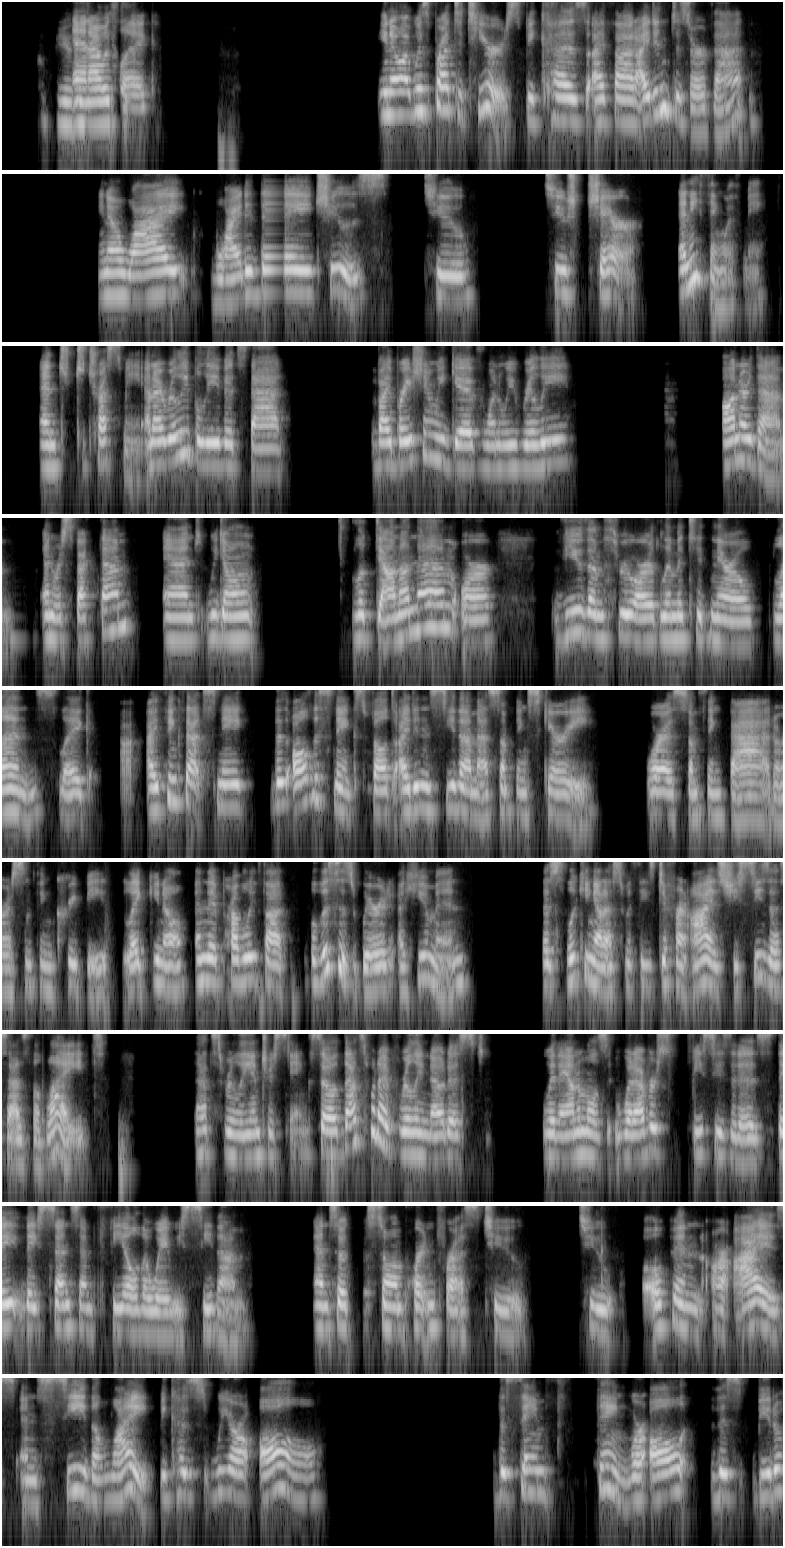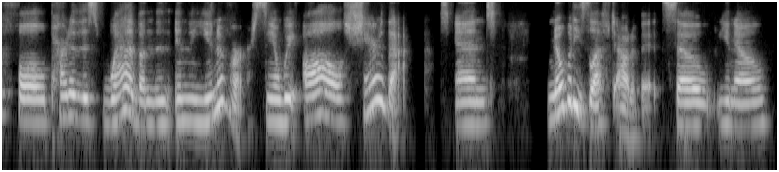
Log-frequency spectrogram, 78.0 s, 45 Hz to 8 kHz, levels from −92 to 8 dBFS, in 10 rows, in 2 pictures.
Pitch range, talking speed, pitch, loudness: 185-245 Hz, 150 wpm, 200 Hz, -19 LUFS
